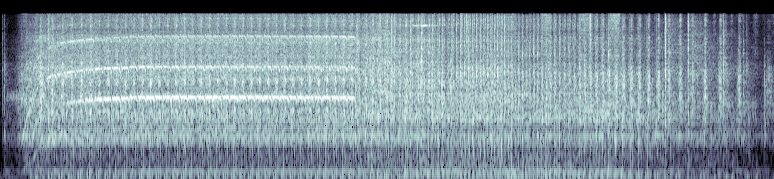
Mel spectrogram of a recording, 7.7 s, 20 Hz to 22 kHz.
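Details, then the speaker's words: 1980s Kawasaki barn-find mini bike with Kawasaki FA130 engine, original carburetor, cranked using hot sauce: fast sputtering pulses catch and settle into a buzzing run, pitch wandering with throttle; fires and runs, no smoke, no knocking. "awesome that sounds good no smoke yeah we'll clear it out real quick well it's a great sign yeah dude no smoke no knocking perfect"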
